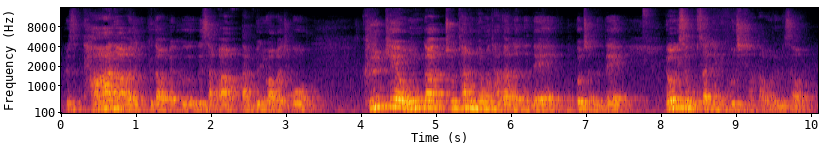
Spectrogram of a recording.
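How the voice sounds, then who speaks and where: A woman pastor preaching in her church, spinning a story and acting out its voices with chatty asides. Her tone is dark and mellow. The sound booms around a very reverberant hall, caught from far away. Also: fairly quick. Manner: storytelling, acts out quoted voices, informal asides. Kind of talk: sermon. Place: church sanctuary. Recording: very echoey hall, far from mic.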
